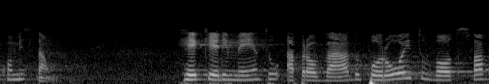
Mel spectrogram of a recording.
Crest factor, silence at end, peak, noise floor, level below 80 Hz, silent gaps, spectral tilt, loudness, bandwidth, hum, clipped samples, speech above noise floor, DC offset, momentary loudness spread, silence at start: 20 dB; 0 s; -10 dBFS; -56 dBFS; -36 dBFS; none; -9.5 dB/octave; -30 LUFS; 5.8 kHz; none; under 0.1%; 27 dB; under 0.1%; 11 LU; 0 s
